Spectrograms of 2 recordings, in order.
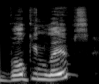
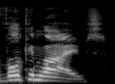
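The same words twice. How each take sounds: First: The word lives has a short i vowel. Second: The word lives has a long i vowel. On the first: The Vulcan is alive. "Did the Vulcan live?" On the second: These are the lives of Vulcans. "You're living Vulcan lives"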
